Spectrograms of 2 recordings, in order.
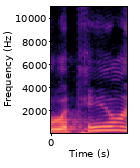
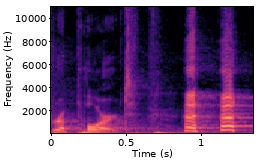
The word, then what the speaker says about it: rapport: Well, rapport is not, I used to actually call this report. What, anybody ever pronounce it like that? Report? You know, you're a little dyslexic or ADHD too, and you look at that and you're saying it's a report, like a school report.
